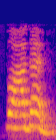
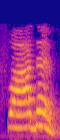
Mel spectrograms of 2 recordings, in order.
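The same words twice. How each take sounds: The two takes are said the same way.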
